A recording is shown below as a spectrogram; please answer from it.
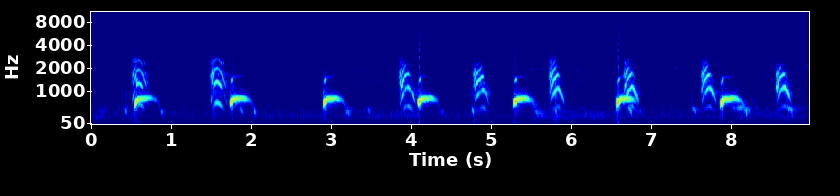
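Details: Greater painted-snipe, male and female, recorded in 2021 in a night bird-trapping context: a quick run of paired, harmonic, downslurred nasal notes, each pair a short high note then a lower one, repeated about once a second over a quiet background.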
